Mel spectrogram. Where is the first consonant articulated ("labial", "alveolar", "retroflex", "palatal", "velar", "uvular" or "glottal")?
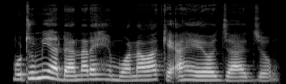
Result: labial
